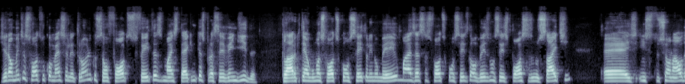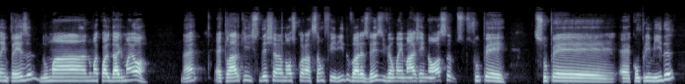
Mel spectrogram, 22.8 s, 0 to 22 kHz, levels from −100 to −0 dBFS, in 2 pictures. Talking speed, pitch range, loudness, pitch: 165 wpm, 160-180 Hz, -22 LUFS, 170 Hz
